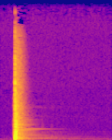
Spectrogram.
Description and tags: samples in this pack are "percussion"-hits i recorded in a free session, recorded with the built-in mic of the powerbook
drums, rim, rim-shot, snare, unprocessed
